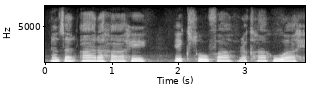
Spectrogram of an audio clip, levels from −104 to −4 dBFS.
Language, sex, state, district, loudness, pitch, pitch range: Hindi, female, Madhya Pradesh, Bhopal, -14 LUFS, 230 Hz, 220-245 Hz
